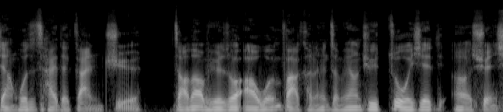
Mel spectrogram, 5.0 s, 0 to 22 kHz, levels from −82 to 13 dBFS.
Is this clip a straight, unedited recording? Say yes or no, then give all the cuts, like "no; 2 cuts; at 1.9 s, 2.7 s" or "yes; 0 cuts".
no; 1 cut; at 1.7 s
